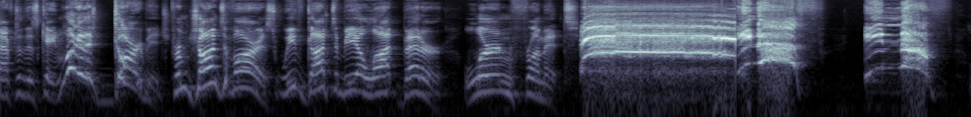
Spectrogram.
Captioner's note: screaming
